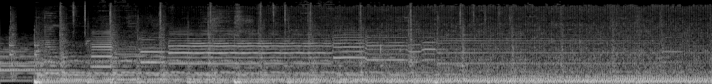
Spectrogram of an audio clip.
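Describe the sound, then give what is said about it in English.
Loud, throaty roar of a car engine running without a catalytic converter, with a failing exhaust system. A rough, steady drone runs for about seven seconds, broken by scattered sharp crackles. “that sounds like a car where the exhaust system has gone bad one way or another. That's right. That is the lovely roar of a car without a catalytic converter.”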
